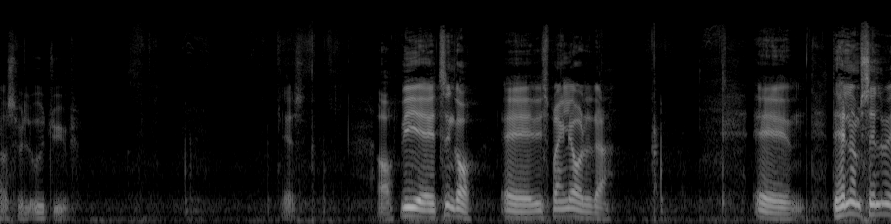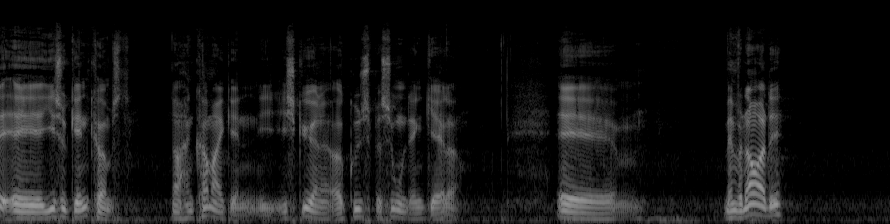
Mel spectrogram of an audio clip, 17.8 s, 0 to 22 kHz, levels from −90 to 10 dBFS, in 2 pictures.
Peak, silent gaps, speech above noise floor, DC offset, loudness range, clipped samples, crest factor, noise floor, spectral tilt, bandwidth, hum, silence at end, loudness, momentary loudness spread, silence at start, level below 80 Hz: -14 dBFS; none; 38 dB; under 0.1%; 8 LU; under 0.1%; 24 dB; -75 dBFS; -3.5 dB/octave; 14 kHz; none; 1.1 s; -37 LUFS; 22 LU; 0 s; -72 dBFS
